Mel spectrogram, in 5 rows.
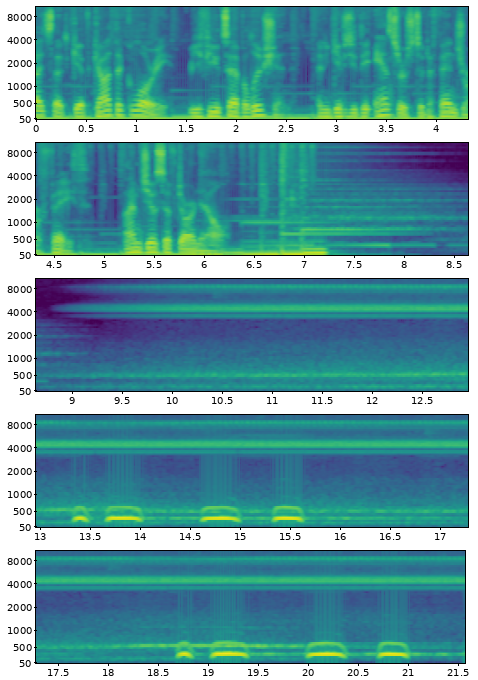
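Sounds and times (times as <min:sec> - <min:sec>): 
speech: 0:00.0 - 0:06.8, 0:13.4 - 0:15.8, 0:18.7 - 0:21.2
thin high-pitched nighttime drone: 0:06.2 - 0:09.1, 0:13.0 - 0:21.5
owl hooting at night: 0:11.8 - 0:21.5.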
